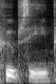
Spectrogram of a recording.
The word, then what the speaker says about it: Pupsi: I believe it's pronounced Poopsie. P-U-P-S-I, right?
